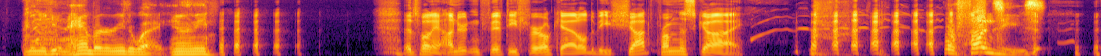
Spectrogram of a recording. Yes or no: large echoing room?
no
